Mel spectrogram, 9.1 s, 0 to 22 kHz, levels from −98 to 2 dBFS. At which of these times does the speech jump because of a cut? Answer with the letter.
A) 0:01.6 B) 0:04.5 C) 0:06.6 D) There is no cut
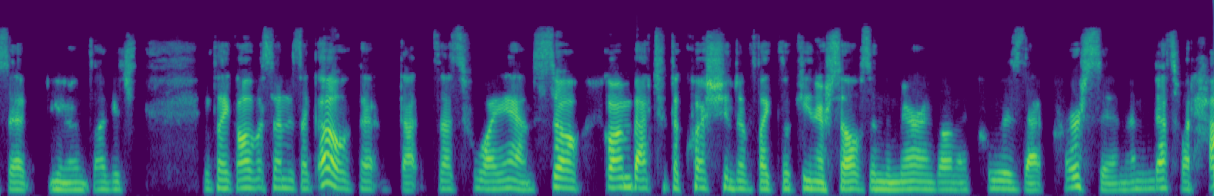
B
